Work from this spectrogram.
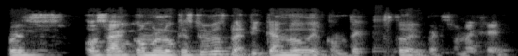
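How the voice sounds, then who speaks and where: A man with a Mexican accent, co-hosting a casual film chat in a relaxed, slangy way, swearing often. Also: fairly high pitch, moderate pace. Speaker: podcast co-host. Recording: dull lo-fi sound.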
